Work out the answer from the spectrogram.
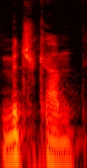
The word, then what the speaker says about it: Mitra Chem: to learn about mitram I often pronounce it mitm but it's miten it's easy to see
